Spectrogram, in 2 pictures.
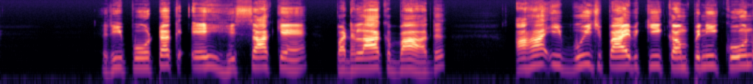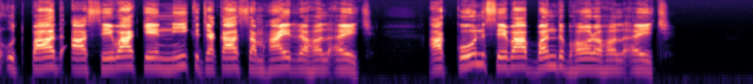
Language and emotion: Maithili, neutral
